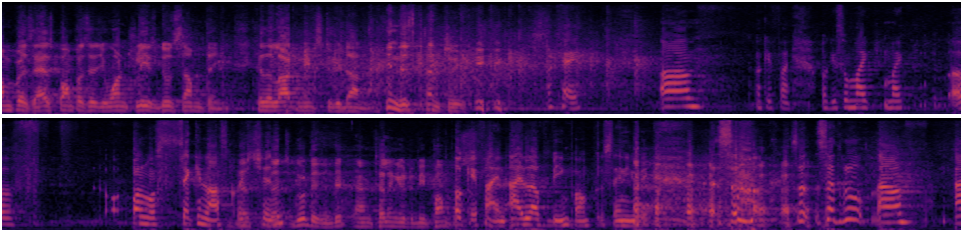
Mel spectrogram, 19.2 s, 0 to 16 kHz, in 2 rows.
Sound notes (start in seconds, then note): 3.9 laughs; 4.7 applause; 15.8 few laugh; 15.9 Sadhguru Laughs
